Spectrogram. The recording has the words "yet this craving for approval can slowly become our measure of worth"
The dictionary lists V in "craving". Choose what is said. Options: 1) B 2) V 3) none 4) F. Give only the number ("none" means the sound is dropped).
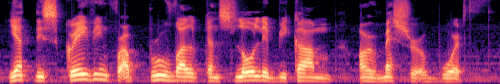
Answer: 2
